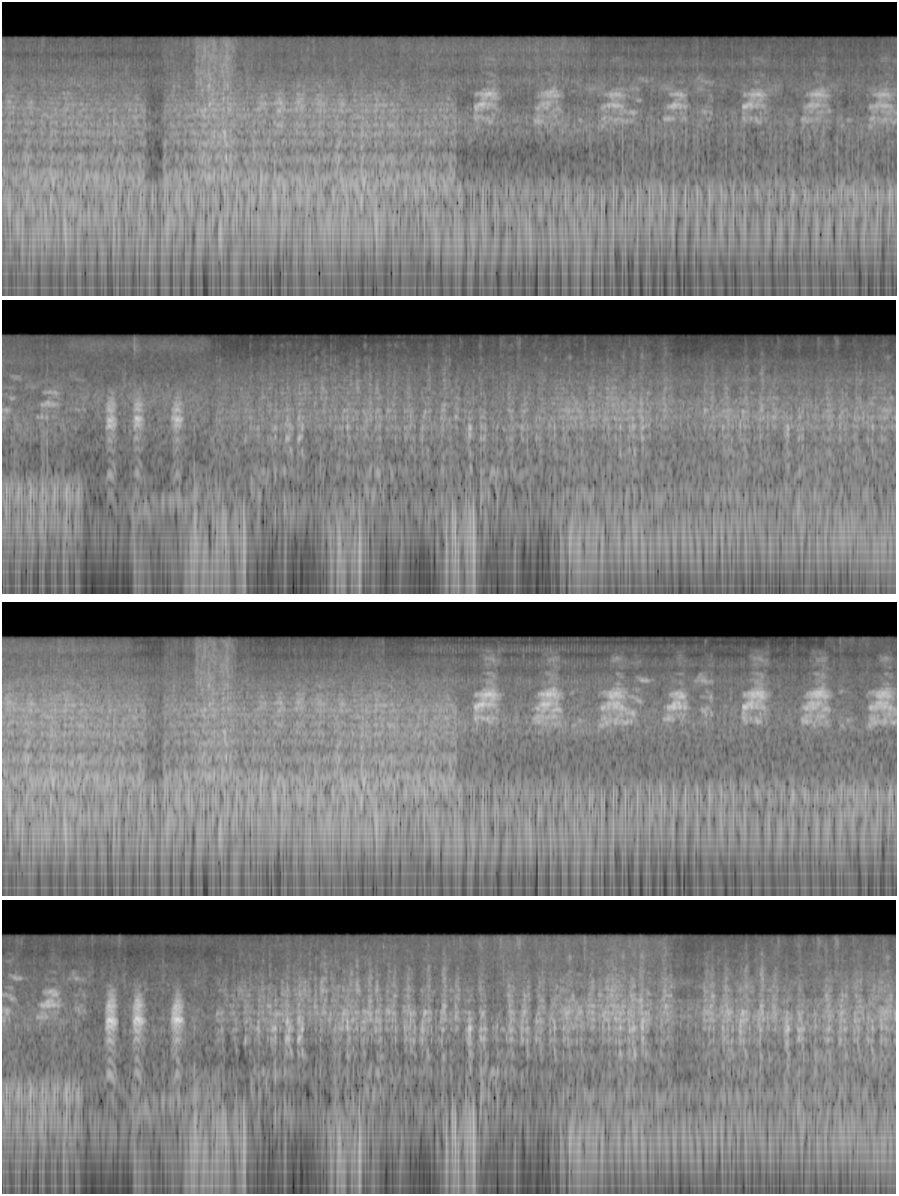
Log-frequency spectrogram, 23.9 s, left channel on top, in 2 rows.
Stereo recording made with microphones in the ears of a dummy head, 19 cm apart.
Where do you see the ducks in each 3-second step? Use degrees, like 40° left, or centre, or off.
10° right, centre, 30° right, 40° right, 40° right, 40° right, 40° right, 40° right.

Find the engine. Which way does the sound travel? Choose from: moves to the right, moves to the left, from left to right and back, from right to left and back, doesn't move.
doesn't move.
